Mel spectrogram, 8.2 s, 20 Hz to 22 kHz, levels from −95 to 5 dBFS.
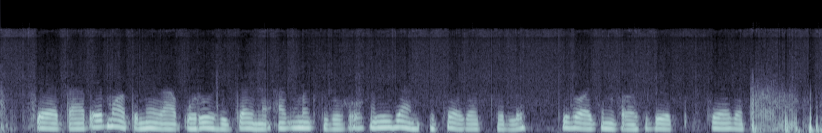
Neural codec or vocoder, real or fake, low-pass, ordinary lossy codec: vocoder, 22.05 kHz, 80 mel bands, WaveNeXt; fake; 9.9 kHz; Opus, 32 kbps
